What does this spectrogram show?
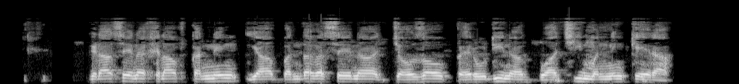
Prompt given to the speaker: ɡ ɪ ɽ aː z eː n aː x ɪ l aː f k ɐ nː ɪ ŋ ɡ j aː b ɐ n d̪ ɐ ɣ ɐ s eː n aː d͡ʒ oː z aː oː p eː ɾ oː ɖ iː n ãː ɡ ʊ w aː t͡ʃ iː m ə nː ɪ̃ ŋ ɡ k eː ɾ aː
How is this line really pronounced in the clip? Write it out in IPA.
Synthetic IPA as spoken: ɡ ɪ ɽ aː s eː n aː x ɪ l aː f k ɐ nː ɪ ŋ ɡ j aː b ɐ n d̪ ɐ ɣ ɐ s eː n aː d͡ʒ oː z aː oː p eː ɾ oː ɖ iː n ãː ɡ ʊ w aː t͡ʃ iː m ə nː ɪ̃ ŋ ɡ k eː ɾ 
